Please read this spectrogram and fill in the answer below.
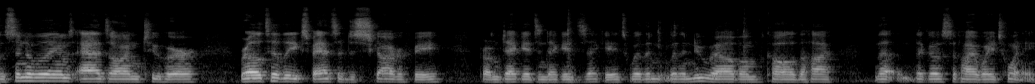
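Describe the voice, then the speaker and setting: This man's voice sits at medium pitch, flat and monotone. He talks at a fairly quick pace. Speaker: music reviewer. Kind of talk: unedited album review vlog. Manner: stuttering, many false starts; casual, hesitant with fillers.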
